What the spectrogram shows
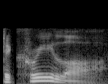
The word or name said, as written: decree-law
